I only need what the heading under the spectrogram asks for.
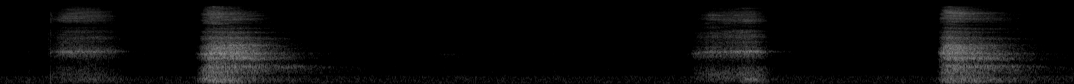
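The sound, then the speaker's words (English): A person imitates slow breathing with four loud, drawn-out breaths in and out, each a breathy whoosh, separated by long quiet gaps. “Why do you breathe in and out before you pray so we can leave?”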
